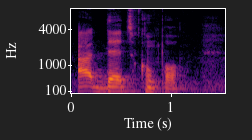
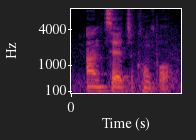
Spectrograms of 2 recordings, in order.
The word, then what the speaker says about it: Antetokounmpo: Nigerian way, you gotta say with a D. So it's Adetokunbo. But in the Greek way, you say with the NT, like Antetokounmpo.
